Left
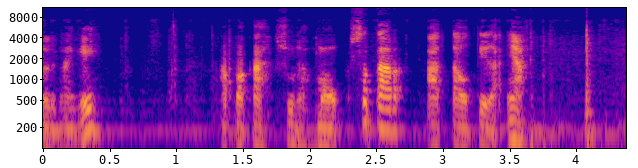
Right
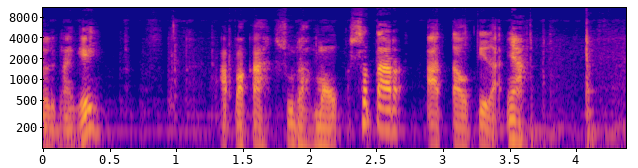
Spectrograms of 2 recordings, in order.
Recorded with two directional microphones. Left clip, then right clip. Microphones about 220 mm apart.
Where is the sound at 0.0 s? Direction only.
30° right (ahead or behind).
